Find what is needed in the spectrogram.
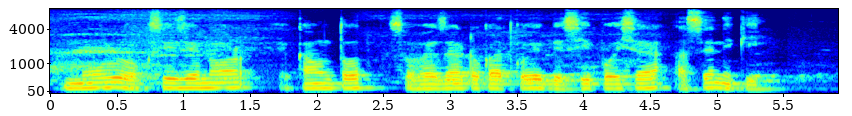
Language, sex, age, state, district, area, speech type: Assamese, male, 30-45, Assam, Biswanath, rural, read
